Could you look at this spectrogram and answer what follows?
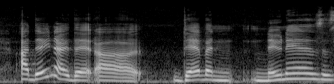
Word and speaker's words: Devin Nunes: going to open i do know that uh devin nunes is how you say his name he resigned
